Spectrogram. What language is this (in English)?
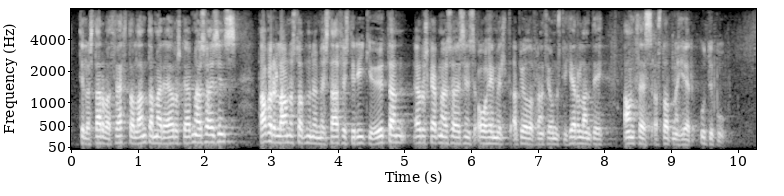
Icelandic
